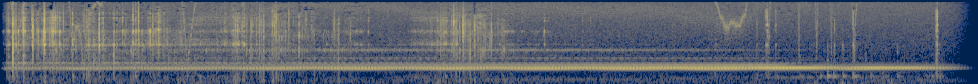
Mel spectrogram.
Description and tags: Feedback rugoso con cereales en plato
grain, granulated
